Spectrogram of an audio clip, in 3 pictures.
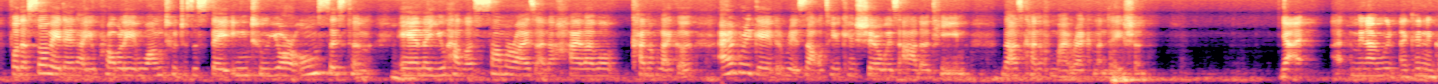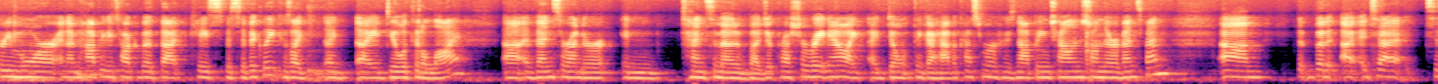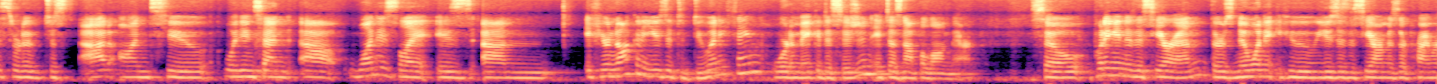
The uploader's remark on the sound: At the B2B Marketing Exchange conference four stellar speaks.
